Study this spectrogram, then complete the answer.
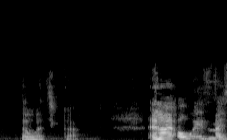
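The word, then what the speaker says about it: สวัสดีครับ: So different genders will greet differently. So for a woman, I'll say Sawadika. And I'll say Sawadikap. Sawadikap. You say Sawadika. Sawadikap.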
